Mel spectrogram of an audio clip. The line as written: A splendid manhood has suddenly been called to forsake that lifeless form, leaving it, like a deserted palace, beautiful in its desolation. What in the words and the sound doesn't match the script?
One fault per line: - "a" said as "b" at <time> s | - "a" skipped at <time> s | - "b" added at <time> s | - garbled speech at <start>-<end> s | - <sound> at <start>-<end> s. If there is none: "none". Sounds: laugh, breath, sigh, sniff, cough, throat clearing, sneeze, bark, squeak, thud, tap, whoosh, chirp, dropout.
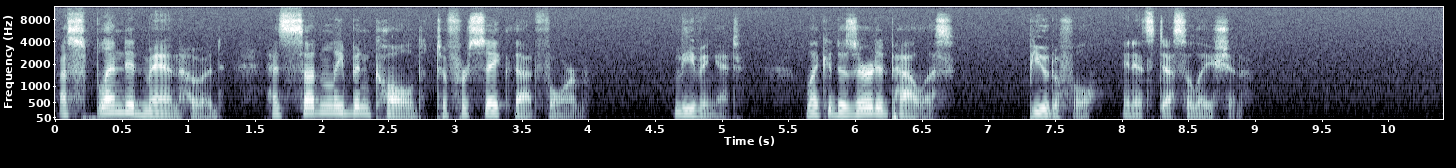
- "lifeless" skipped at 3.6 s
